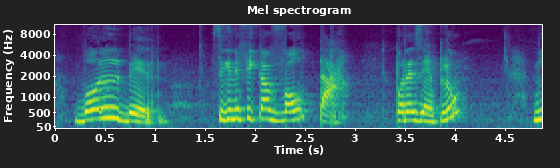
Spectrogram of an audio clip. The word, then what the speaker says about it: volver: Ó, atenção aí na pronúncia do L. Volver.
